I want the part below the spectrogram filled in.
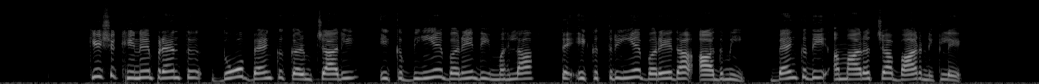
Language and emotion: Dogri, neutral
